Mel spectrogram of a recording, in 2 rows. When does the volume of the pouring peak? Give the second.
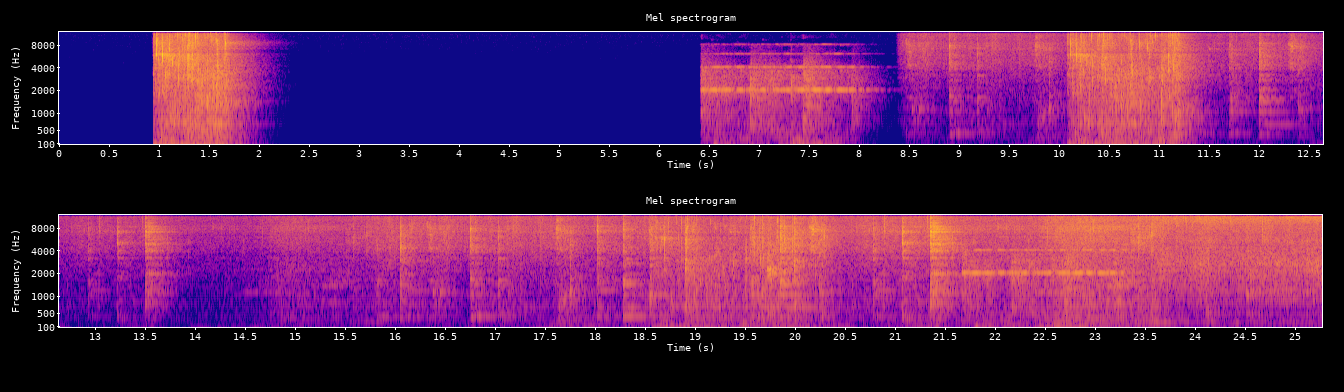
1 s.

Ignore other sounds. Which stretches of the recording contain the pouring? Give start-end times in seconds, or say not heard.
0.9-1.7, 10.1-11.2, 18.6-20.4.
